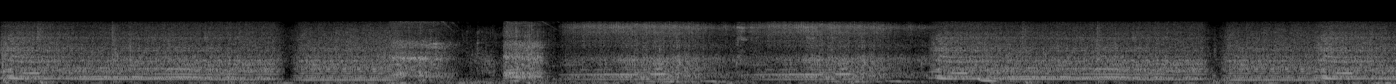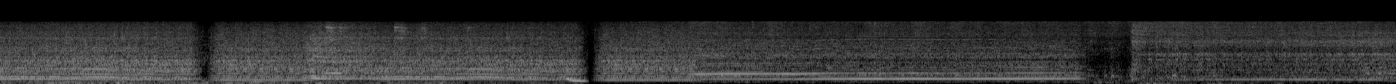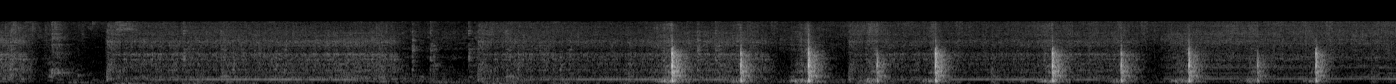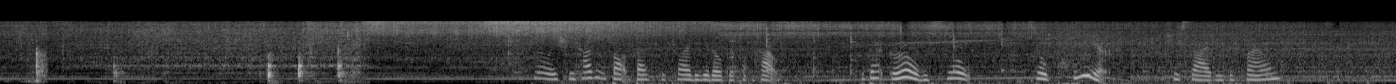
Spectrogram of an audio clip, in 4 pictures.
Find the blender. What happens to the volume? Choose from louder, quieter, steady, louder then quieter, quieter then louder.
quieter.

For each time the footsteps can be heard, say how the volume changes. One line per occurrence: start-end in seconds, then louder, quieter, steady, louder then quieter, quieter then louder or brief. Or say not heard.
not heard.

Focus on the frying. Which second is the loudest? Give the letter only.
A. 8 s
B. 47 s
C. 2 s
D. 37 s
B.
